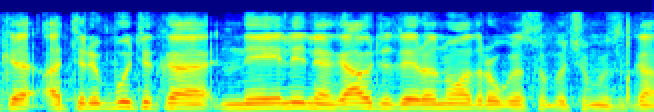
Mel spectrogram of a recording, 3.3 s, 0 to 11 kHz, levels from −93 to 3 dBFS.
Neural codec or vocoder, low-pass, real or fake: codec, 16 kHz, 4.8 kbps, FACodec; 7.2 kHz; fake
